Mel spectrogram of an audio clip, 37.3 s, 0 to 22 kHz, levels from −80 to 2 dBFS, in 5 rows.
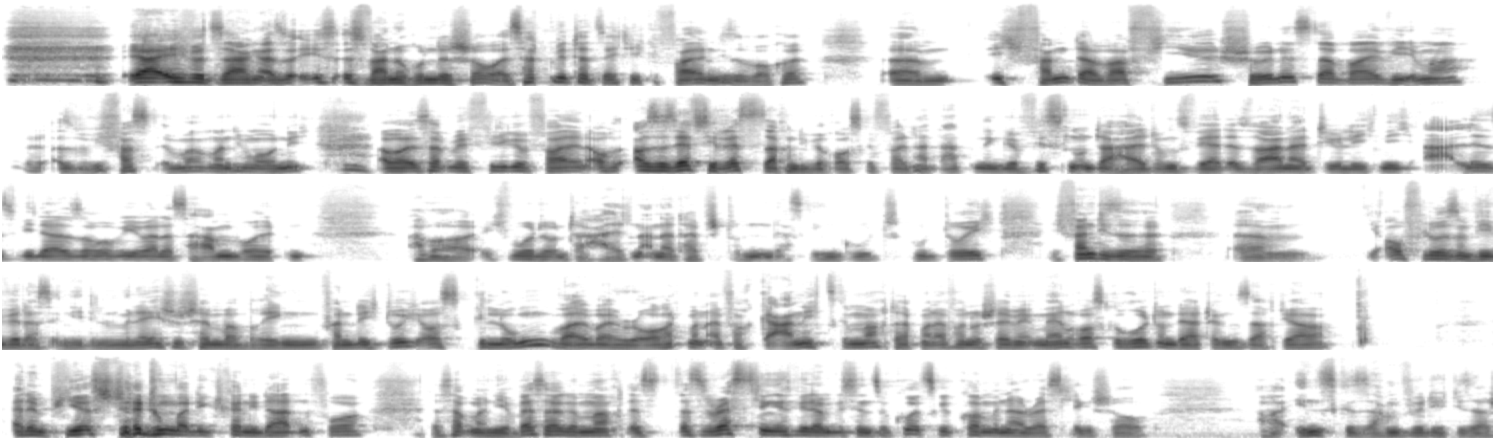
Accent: German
